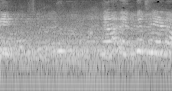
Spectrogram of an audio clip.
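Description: Children's voices speaking stage lines through microphones, over a steady low hum from the sound system.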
